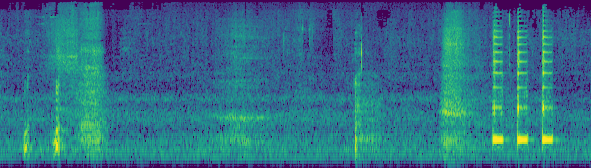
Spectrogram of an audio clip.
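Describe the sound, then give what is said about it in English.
Three short electronic beeps sound in quick, even succession near the end, following a few scattered soft rustles and clicks in an otherwise quiet stretch. “What is that beeping sound?”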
